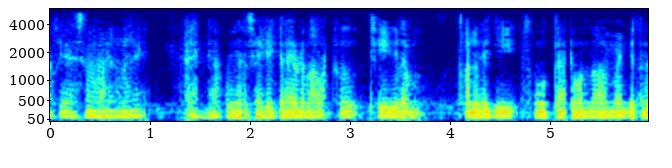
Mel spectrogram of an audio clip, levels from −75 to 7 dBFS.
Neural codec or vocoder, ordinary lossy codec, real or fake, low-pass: codec, 16 kHz in and 24 kHz out, 0.6 kbps, FireRedTTS-2 codec; MP3, 24 kbps; fake; 5.4 kHz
